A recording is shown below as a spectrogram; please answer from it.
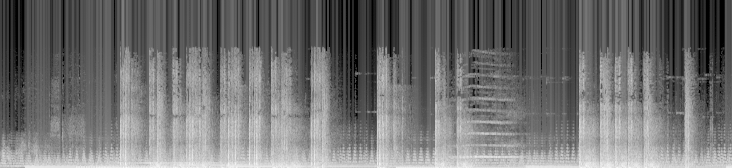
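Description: Rapid bursts of automatic gunfire ring out in the VR shooter Into The Radius, loud and close, with sustained strings of shots broken by brief pauses, layered over droning in-game ambience and mechanical thunks.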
